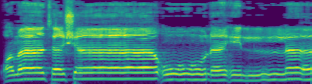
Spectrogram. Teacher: کھینچنا ہے واو ساکن سے پہلے پیش ہے وما تشاءون الا حروف مدہ کے بعد نیکسٹ کلمہ میں دیکھیں حمزہ آ رہا ہے تو یہ مد جائز ہے 3 سے 4 سیکنڈ ایکسٹرا مد بھی کرنی ہے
